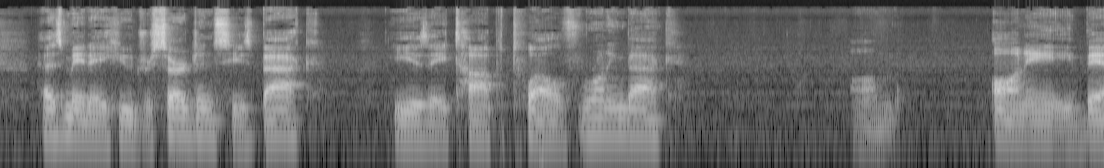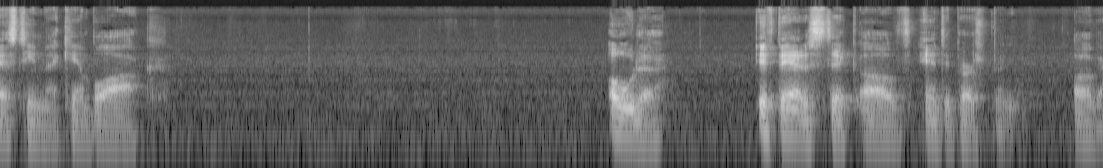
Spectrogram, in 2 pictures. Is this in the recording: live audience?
no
